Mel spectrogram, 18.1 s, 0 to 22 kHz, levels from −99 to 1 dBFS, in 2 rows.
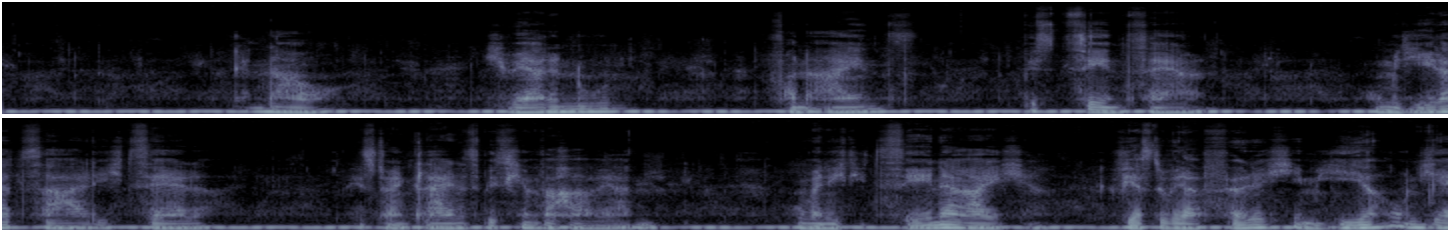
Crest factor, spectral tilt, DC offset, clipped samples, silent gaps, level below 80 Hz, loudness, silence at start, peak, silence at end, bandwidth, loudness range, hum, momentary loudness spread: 22 dB; -5.5 dB/octave; under 0.1%; under 0.1%; none; -56 dBFS; -46 LUFS; 0 s; -22 dBFS; 0 s; 19 kHz; 4 LU; none; 10 LU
